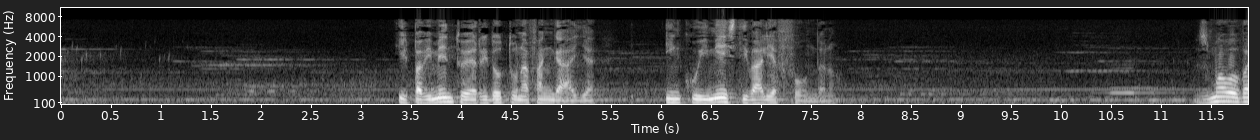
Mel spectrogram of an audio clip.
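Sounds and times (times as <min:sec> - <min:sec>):
water flowing among rocks and broken beams in a collapsed tunnel: 0:00.0 - 0:01.4
speech: 0:03.4 - 0:07.9, 0:11.4 - 0:11.8.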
